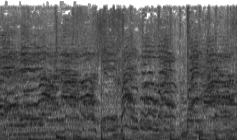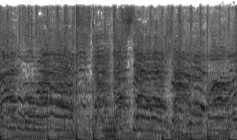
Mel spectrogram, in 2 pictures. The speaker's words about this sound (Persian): یک ترانه رو که این روزا تو فضای مجازی پرطرفدار شده برای بچه‌های کلاسش پخش کرد و اونها هم همخونی می‌کردن.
